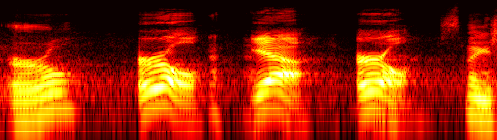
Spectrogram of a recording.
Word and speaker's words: URL: And also, did you say Earl? Earl, yeah, Earl. Just making sure. That's how you say it. Is that right? Earl, is Earl right? Let's show of hands. Earl? URL or Earl?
